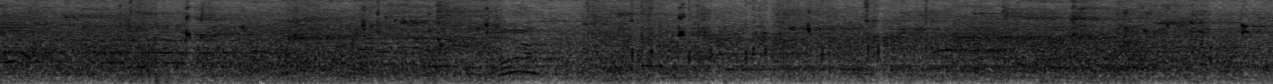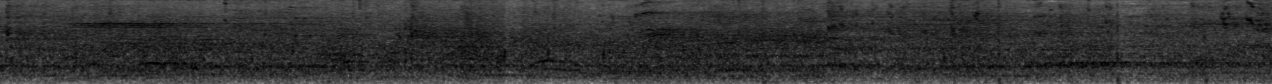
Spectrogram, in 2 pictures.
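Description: Gym din during a basketball game: basketballs bouncing on a hardwood court amid steady background chatter of players and spectators.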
